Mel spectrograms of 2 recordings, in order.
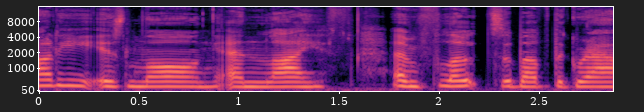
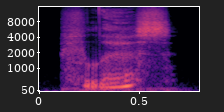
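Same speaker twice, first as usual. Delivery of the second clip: soft, hushed call of her name; hushed warning; 8 dB quieter than usual. A narrator's reading. Smock warns of danger.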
